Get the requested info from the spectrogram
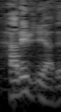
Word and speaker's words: Hallelujah: 曲目はローマ字で HALLELUJAH と書いてハレルヤです。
